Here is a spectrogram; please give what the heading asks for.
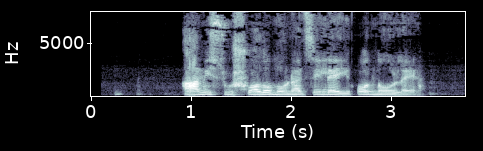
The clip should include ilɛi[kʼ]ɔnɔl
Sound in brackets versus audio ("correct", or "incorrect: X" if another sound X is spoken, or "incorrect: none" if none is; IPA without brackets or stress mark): incorrect: qʼ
